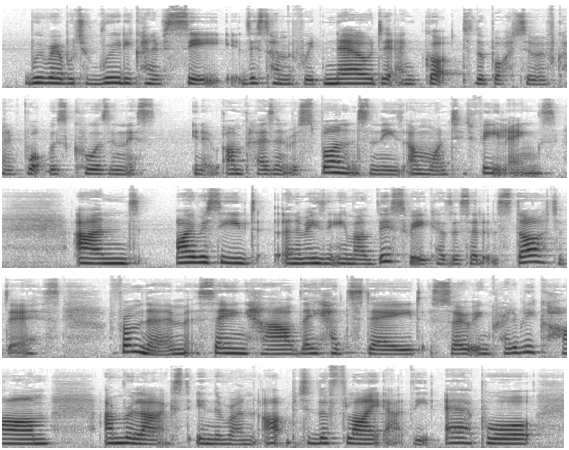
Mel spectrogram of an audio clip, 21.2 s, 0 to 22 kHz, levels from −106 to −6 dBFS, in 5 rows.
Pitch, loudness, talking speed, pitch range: 215 Hz, -31 LUFS, 205 wpm, 200-230 Hz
